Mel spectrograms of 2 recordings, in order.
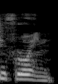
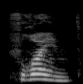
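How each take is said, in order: First: "فرويند" with a tongue-tip rolled R; wrong R, non-German. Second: "فرويند" with a throaty uvular R; correct German R. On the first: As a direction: say "فرويند" with Arabic ra for the R. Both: Shown as a demonstration. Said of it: "ما قولش فرويند".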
